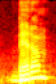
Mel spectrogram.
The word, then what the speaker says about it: Batum: How do you pronounce it? Bidham.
